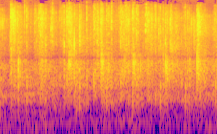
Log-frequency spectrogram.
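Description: crowd, audience hand clapping

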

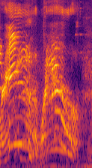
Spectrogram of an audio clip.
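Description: animal, cat meowing

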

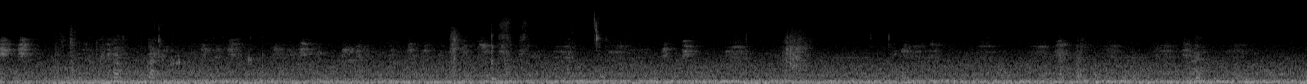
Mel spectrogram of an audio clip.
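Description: animal, duck quacking

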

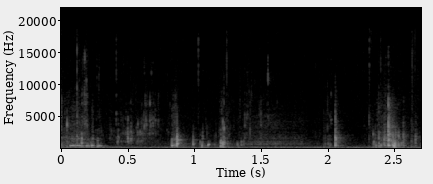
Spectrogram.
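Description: food or drink, sipping water

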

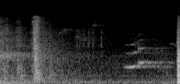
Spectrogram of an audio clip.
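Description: household object, door opening and thudding

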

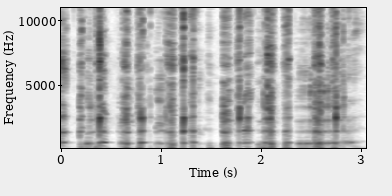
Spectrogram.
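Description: human body sound, burp

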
